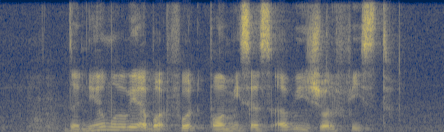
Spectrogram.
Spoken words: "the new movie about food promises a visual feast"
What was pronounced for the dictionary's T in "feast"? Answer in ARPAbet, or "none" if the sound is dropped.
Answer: T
